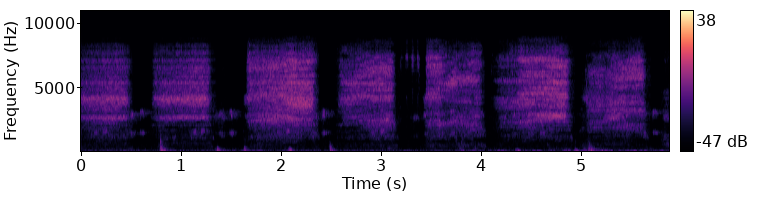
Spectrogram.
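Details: Barn owl at a nest box at 11:58 pm on 15 May 2023, as the male brings food to his owlets. Harsh, broadband hissing screeches come in long bursts of about half a second to a second, separated by short gaps.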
